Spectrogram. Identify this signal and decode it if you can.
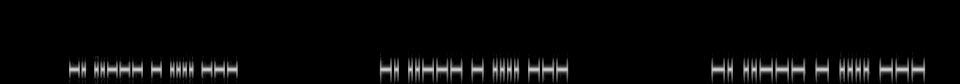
Morse code, heard as a keyed tone, about 32 wpm, 700 Hz. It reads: N2THO N2THO N2THO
